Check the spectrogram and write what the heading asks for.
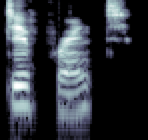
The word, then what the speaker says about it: different: I am for example when we say different we often leave out this little syllable right here different different our tongue moves quickly from diff over that ER into en T so when you're studying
